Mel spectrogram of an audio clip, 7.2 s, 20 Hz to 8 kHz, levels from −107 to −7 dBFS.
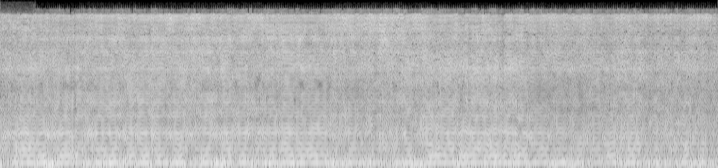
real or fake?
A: fake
